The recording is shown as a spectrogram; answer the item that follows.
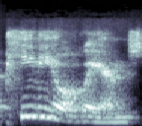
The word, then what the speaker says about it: pineal gland: So I have my first topic here is the pineal gland. Did I say that right? – Yes, you did.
